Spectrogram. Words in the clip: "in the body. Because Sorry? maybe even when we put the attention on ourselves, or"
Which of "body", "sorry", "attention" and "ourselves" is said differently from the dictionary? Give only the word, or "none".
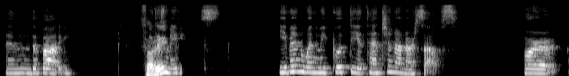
none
